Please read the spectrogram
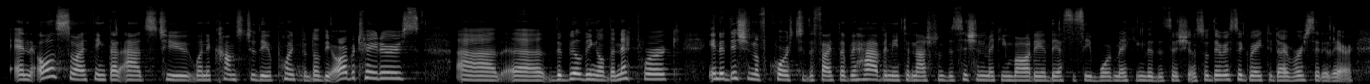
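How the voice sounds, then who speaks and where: Talking very fast with a Swedish accent, a woman keeps a medium pitch and fairly even intonation. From Sweden. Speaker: arbitration institution head. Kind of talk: panel discussion. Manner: hesitant, with repetitions.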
